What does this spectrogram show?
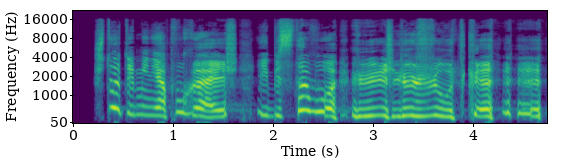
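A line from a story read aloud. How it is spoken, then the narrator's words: Whimpering whine. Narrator (Russian): Захныкал Дырка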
